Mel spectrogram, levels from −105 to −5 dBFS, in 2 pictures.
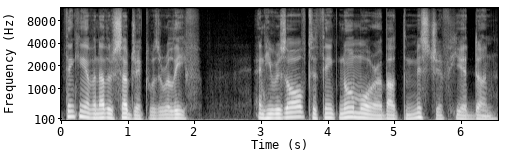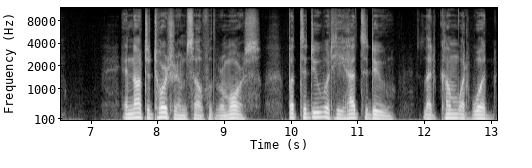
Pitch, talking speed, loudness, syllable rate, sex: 115 Hz, 180 wpm, -19 LUFS, 5.1 syllables/s, male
